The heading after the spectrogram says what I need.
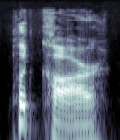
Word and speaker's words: putchar: They are pronounced: printf, putchar, and puts.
